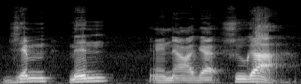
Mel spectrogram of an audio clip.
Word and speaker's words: Jimin: Just like I got Jinmin wrong. At first I called him Jinmin. Now I say Jimin, and now I got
